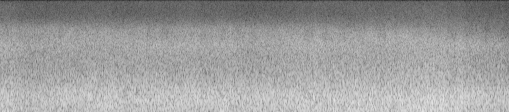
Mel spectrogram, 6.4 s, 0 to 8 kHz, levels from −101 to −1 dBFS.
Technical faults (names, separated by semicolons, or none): sound dropped by the voice detector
